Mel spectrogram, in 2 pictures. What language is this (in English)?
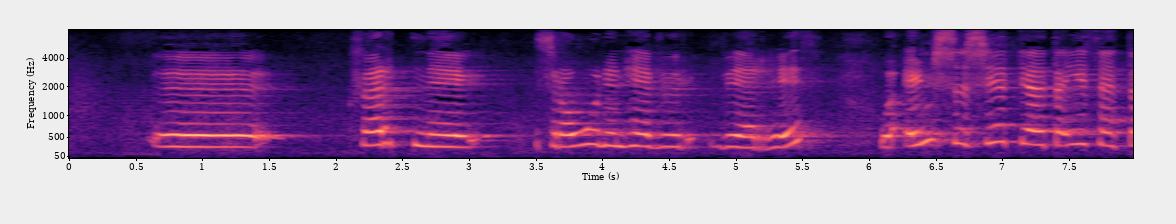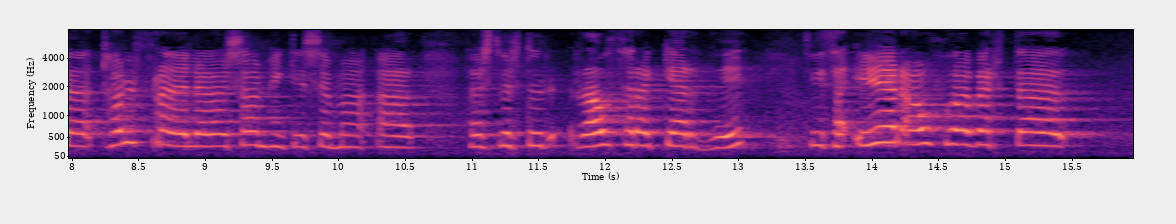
Icelandic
